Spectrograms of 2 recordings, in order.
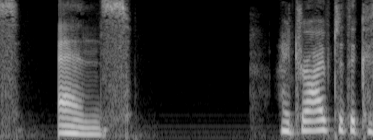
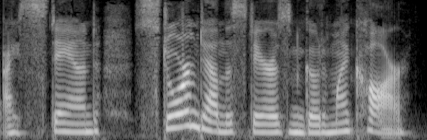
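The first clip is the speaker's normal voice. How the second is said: usual speaking voice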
